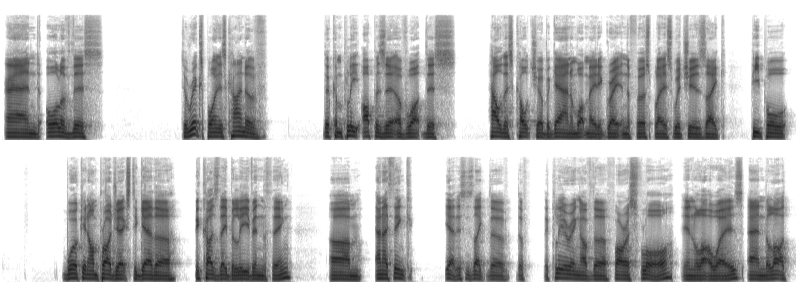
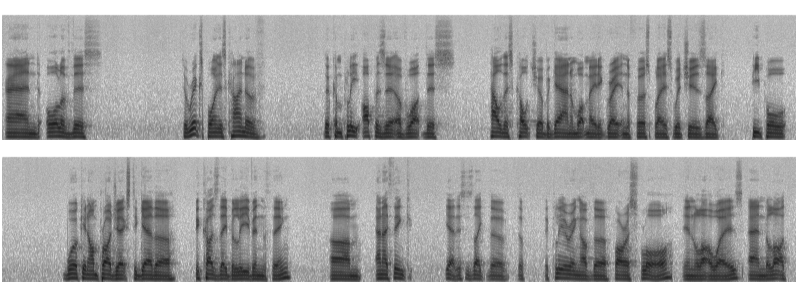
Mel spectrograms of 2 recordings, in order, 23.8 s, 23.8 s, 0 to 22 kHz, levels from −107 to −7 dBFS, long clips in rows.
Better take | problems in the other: first | hiss; faint; throughout; 30 dB below the speech

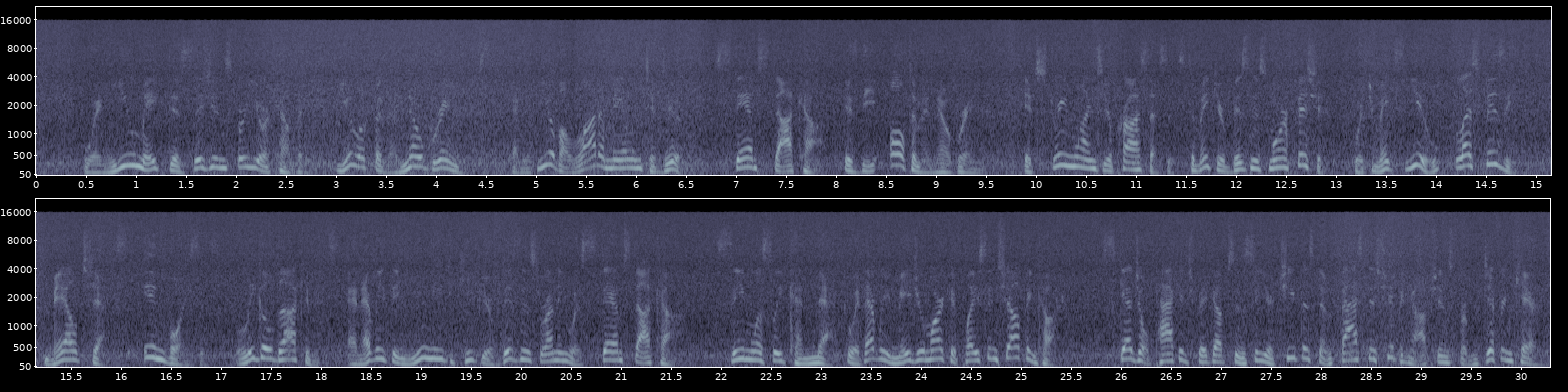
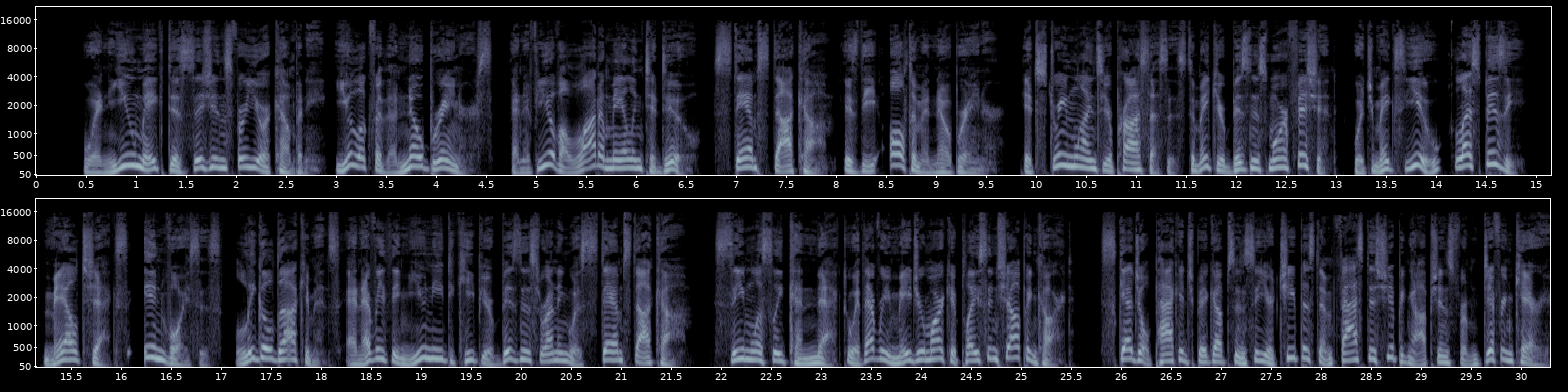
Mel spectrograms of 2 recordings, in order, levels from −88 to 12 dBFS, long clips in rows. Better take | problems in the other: second | hiss; loud; throughout; 2 dB below the speech

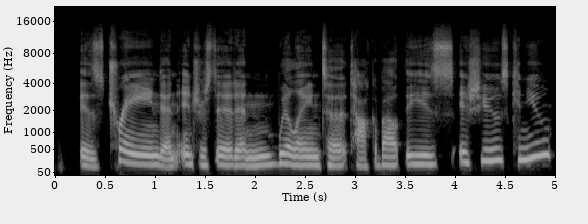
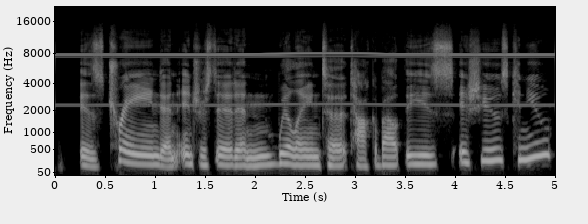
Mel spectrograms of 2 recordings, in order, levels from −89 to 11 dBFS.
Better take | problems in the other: first | high-pitched whine; noticeable; throughout; 7.5 kHz, 10 dB below the speech

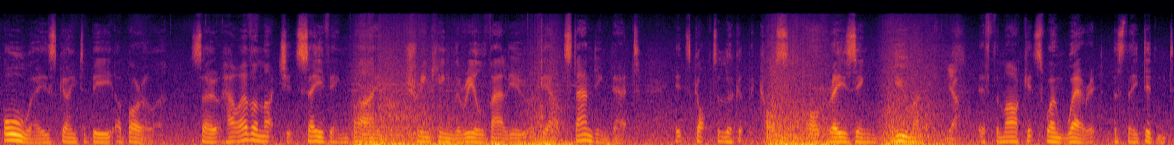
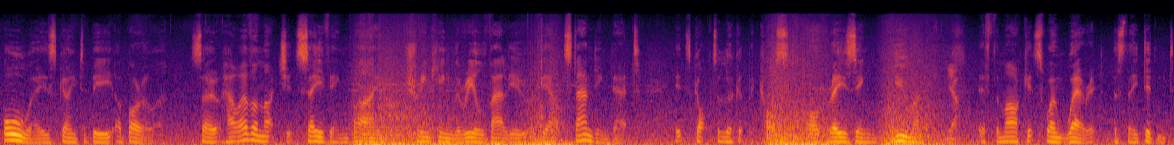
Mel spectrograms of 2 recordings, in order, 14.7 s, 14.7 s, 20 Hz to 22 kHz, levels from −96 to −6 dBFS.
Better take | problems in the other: neither | wind noise on the microphone; heavy; 8 dB below the speech; the same in both

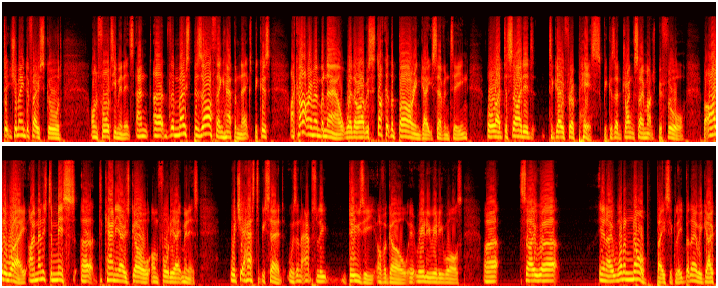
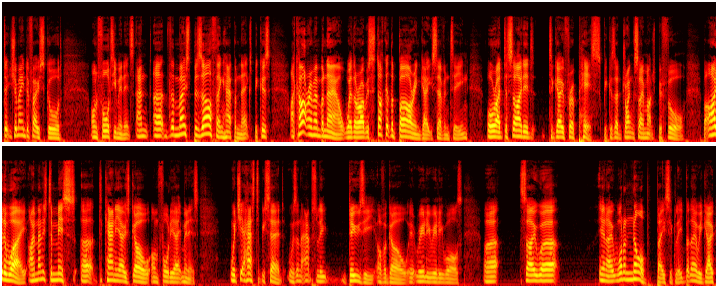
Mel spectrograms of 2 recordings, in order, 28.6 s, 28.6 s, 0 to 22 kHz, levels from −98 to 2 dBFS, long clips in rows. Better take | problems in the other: second | distortion; heavy; 13% of the sound clipped

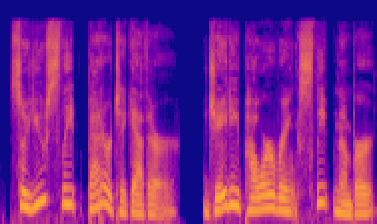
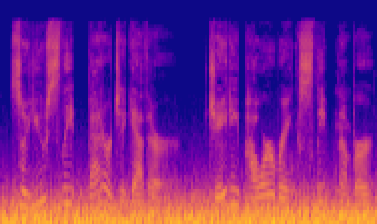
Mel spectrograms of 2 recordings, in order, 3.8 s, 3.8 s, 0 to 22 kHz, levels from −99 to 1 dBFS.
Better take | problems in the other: first | wind noise on the microphone; heavy; 2 dB below the speech

